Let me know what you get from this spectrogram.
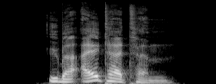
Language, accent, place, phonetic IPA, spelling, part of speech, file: German, Germany, Berlin, [yːbɐˈʔaltɐtəm], überaltertem, adjective, De-überaltertem.ogg
- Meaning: strong dative masculine/neuter singular of überaltert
